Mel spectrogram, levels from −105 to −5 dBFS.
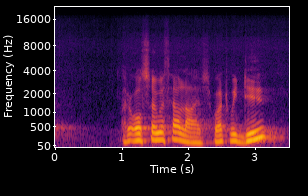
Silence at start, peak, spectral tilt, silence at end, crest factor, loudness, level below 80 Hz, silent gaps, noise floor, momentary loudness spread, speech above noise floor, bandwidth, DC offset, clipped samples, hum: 0 s; -16 dBFS; -9 dB/octave; 0.2 s; 16 dB; -30 LUFS; -72 dBFS; none; -71 dBFS; 10 LU; 41 dB; 10.5 kHz; under 0.1%; under 0.1%; none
